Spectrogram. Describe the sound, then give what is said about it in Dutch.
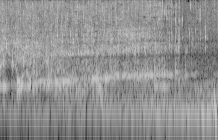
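Water pours steadily into a vase for flowers, one measured liter of water for a test, a continuous splashing stream with a faint rising tone as it fills, running without pause for a few seconds. “Alle bloemen moeten in dezelfde hoeveelheid water.”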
